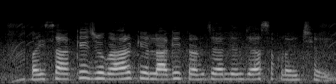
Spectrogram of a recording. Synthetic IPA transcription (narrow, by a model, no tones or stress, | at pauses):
pəɪsaked͡ʒoɡaɾkelaɡekəɾd͡ʒaleld͡ʒasəklət͡ʃʰɛ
